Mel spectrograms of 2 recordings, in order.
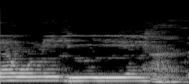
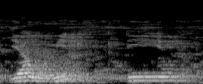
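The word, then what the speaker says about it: يوم الدين: yaumiddin maiki yaumiddin maiki yaumiddin maiki yaumiddin oke di bagian yaumiddin ada huruf dal bertasdid jadi bukan maiki yaumiddinah jadi huruf tasdid pun kita kita kasih haknya yaumid ada delay yaumidin.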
